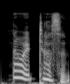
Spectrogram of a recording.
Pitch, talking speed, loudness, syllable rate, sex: 255 Hz, 255 wpm, -18 LUFS, 6.0 syllables/s, female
